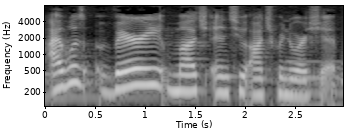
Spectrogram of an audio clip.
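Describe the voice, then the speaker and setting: A woman's voice: medium pitch, normal speed. Chatty young woman over guitar music. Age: early 20s. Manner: chatty and earnest, with lots of fillers like "you know". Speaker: lifestyle vlogger. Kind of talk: casual confessional talk to camera. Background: guitar music underneath.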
